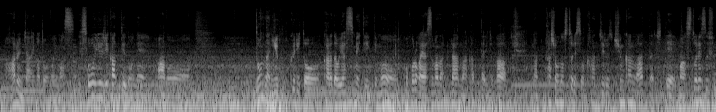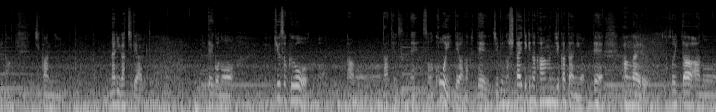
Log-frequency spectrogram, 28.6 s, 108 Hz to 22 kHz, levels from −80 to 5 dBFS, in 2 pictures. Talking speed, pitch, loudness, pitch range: 325 characters per minute, 110 Hz, -25 LUFS, 90-125 Hz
